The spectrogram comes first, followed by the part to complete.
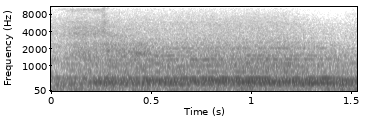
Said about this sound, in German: Und das war die Sirene äh, bzw. die Pfeife von der Eisenbahn, von der Westernbahn, die hier rumfährt.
